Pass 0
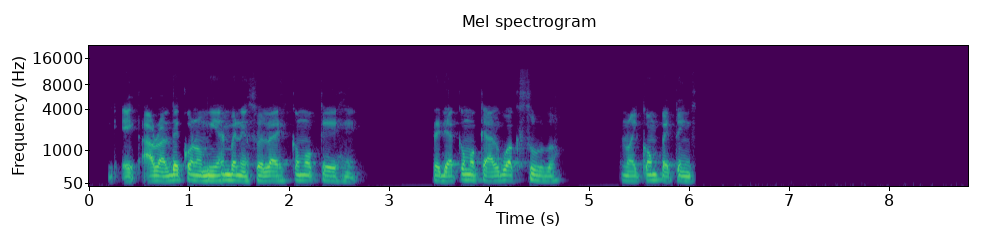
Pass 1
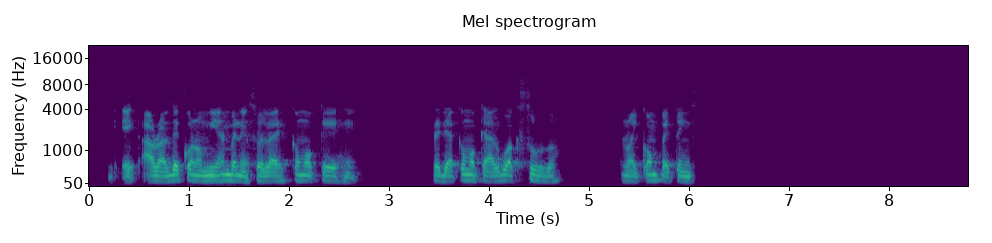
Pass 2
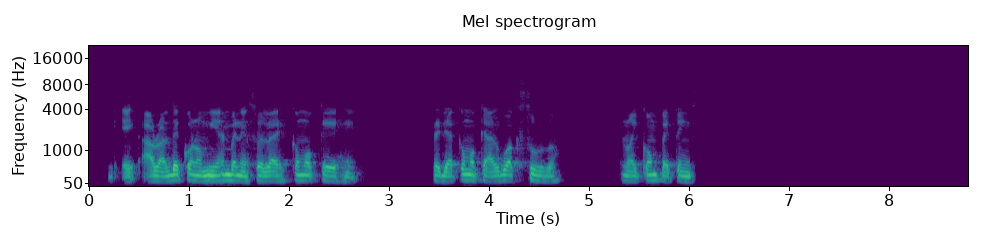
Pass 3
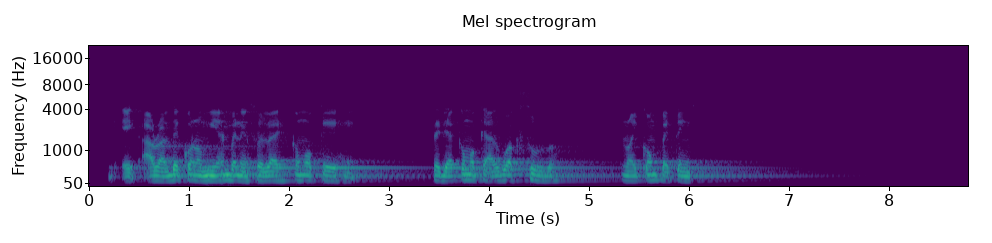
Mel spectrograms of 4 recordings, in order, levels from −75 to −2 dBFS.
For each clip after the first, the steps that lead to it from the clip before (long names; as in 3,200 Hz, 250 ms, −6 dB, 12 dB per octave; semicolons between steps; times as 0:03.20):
low-shelf EQ 95 Hz −10 dB; level −8.5 dB
parametric band 220 Hz +7.5 dB 2.8 octaves; level −3 dB
convolution reverb RT60 2.3 s, pre-delay 3 ms, DRR 11.5 dB; level −7.5 dB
